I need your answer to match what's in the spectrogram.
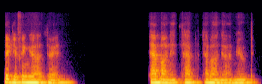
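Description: An older Buddhist monk with a Thai accent, calmly explaining Dharma on a video call. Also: male voice, medium pitch, phone-quality sound. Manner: calm, measured, plain explanations. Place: plain room, seated in office chair.

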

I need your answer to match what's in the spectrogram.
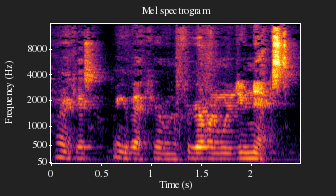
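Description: A man's voice: on the high side, fairly even intonation, racing, a little mellow, slightly rough, poor audio. A man talking casually and matter-of-factly to viewers as he does hands-on mechanical work in a garage, filming himself. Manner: informal, matter-of-fact. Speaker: DIY mechanic filming a build. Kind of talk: casual hands-on explanation to viewers while working. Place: garage workshop, working on a car. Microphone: camera set near the engine, off the speaker.

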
